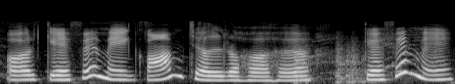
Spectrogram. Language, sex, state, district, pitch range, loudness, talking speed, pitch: Hindi, female, Chhattisgarh, Raipur, 200-260 Hz, -13 LUFS, 120 wpm, 215 Hz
